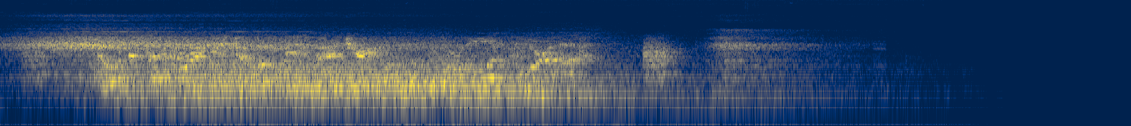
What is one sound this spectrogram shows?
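A model steam locomotive hisses and chuffs.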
